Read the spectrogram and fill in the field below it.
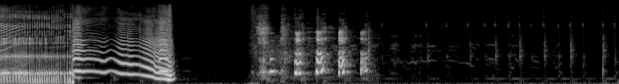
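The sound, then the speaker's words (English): A loud, drawn-out burp rasps for nearly two seconds and ends abruptly. After a short silence come choppy, chuckle-like bursts that fade into quieter sounds. “You hear a loud, long burp and a squeaky farting sound, and then you hear something say with a gurgling voice, "Where's your mother?"”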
